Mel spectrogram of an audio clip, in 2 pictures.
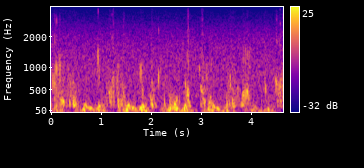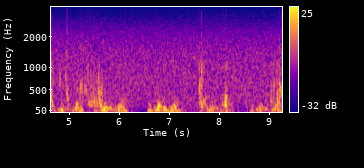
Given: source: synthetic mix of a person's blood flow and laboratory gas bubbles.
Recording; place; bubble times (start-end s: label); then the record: Doppler ultrasound of blood flow; precordium
0.00-0.58 s: bubbles
0.90-0.99 s: bubbles
1.07-1.54 s: bubbles
1.74-1.87 s: bubbles
1.94-2.58 s: bubbles
2.64-2.82 s: bubbles
2.94-3.25 s: bubbles
3.49-4.04 s: bubbles
4.25-4.33 s: bubbles
4.46-4.71 s: bubbles
4.79-4.86 s: bubbles
4.91-5.04 s: bubbles
5.12-5.69 s: bubbles
7.57-7.77 s: bubbles
8.04-8.20 s: bubbles
9.02-9.28 s: bubbles
From the record:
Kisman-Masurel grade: 233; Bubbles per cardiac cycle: several, 3 to 8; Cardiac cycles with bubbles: 50 to 99%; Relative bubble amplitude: loud (0.450 to 0.775); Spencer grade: 3 (all of the cardiac periods contain showers or single bubble signals, but not dominating or overriding the cardiac motion signals); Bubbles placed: anywhere in the cardiac cycle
